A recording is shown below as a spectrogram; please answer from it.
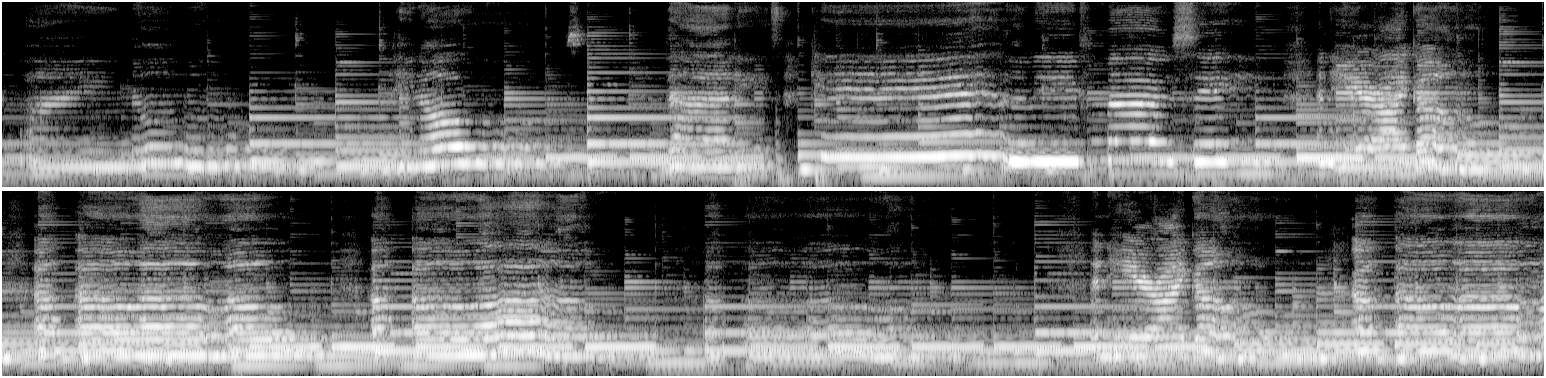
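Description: Acoustic guitar played live with a female voice singing over it; the voice comes and goes, with long held, wavering notes.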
